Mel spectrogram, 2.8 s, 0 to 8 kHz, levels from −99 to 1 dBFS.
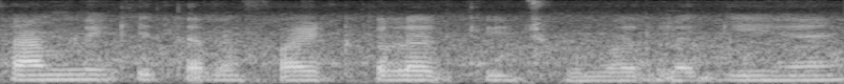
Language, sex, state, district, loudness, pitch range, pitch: Hindi, female, Maharashtra, Mumbai Suburban, -21 LUFS, 155-170 Hz, 160 Hz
